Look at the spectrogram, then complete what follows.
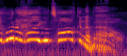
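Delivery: high, startled "who the hell" question; incredulous outburst. Retold or imitated. To her auntie, stunned at the name, high disbelieving question. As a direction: throw the question back, baffled. Retelling own reaction to auntie.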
